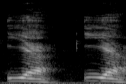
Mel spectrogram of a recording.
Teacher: দেন যে ইয়া লেটার, ইয়া লেটারটার মাখরাজ হচ্ছে জিহ্বার মধ্যখান তার বরাবর ওপরের তালুর সঙ্গে লাগিয়ে, জিহ্বার মধ্যখান, আপনার মিডিল পয়েন্টটা, জিহ্বার যে মিডিল পয়েন্টটা তার বরাবর ওপরের তালুর সঙ্গে লাগিয়ে ইয়া উচ্চারিত হয়। ইয়া, ইয়া, যখন জিহ্বার গোড়া চলে যাচ্ছে ওপরে, এটা তখন আর একটু আমরা যদি ক্লিয়ার করতে পারি, দেখেন এই যে জিহ্বার ইয়া দুই সাইডটা, এই যে দুই সাইডটা, আর এই আগাটা নিচের দিকে থাকে, আর দুই সাইডটা একটু উঁচু করে ইয়া ইয়া।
